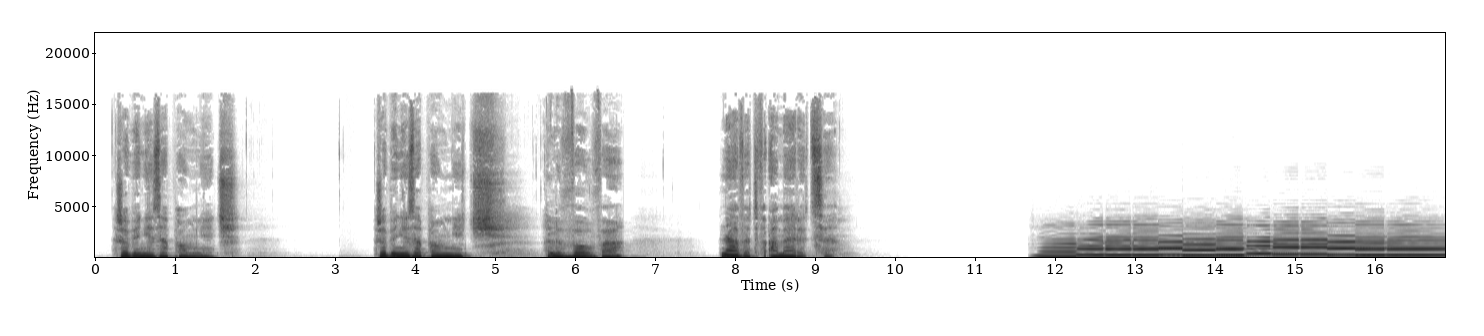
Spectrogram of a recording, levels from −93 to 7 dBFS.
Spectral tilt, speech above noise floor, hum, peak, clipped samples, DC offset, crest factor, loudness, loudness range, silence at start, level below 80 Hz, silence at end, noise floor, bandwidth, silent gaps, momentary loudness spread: -5.5 dB/octave; over 77 dB; none; 0 dBFS; under 0.1%; under 0.1%; 16 dB; -15 LUFS; 7 LU; 0.25 s; -50 dBFS; 0 s; under -90 dBFS; 16 kHz; none; 10 LU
